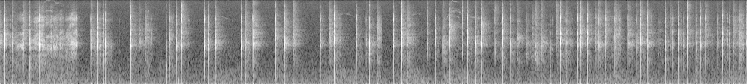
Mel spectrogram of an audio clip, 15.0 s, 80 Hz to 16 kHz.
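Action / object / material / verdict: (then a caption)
tap / small cardboard box / cardboard / none. Long green acrylic nails tap on a small, narrow, empty-looking black printed cardboard box for a liquid lipstick held in both hands. The result is a steady run of dozens of quick, dry, bright clicks centred around 2.2 kHz, with almost no low end and no ring after each tap. Faint scratchy texture sits between the taps.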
